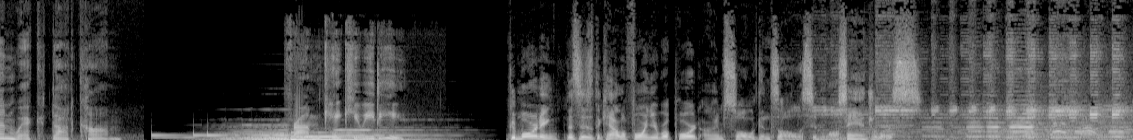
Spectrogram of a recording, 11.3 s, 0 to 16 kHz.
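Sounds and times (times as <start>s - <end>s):
speech: 0.0s - 1.3s, 2.8s - 4.1s, 5.1s - 9.9s
traffic noise in a downtown Los Angeles street: 7.6s - 11.3s
car horns honking as people celebrate in a downtown Los Angeles street: 8.0s - 11.3s.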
